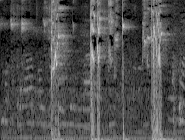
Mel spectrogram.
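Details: Several lovebirds calling loudly together, recorded on a phone camera: harsh, shrill screeching bursts about once a second over a busy background of thin high chirps and squeaks.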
